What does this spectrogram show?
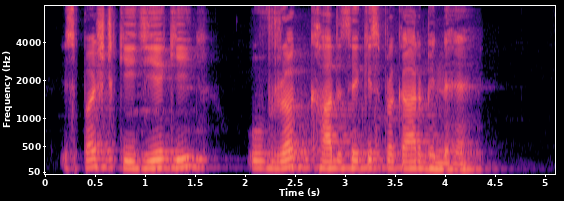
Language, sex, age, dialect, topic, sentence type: Hindi, male, 25-30, Hindustani Malvi Khadi Boli, agriculture, question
